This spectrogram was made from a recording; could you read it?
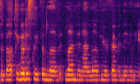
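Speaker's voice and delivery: plain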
